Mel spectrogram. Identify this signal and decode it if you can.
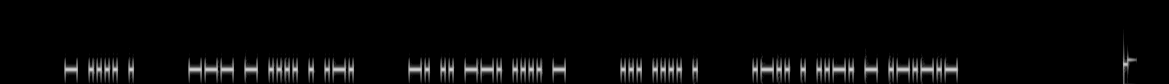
Morse code, heard as a keyed tone, about 30 wpm, 700 Hz. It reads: THE OTHER NIGHT SHE LEFT.
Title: 2x Word-Spacing - Sentences from Top 300 Words - 30wpm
